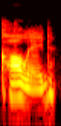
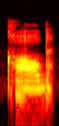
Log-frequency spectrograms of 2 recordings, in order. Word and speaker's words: called: don't say Khalid and we don't say cult no we say called called cleaned offered damaged right we just have that D sound right no other vowel is necessary when we say these because of the consonant that it is following right so the L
